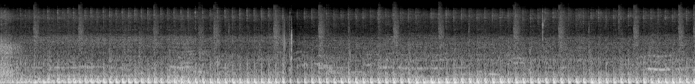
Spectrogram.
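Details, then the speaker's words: Old carbureted Honda Vario 110 scooter that stalled and wouldn't start, running after starter replacement: even, steady small-single idle; the fault was a weak battery. "oke teman-teman Bisa denger ya motornya sudah hidup ya jadi permasalahannya disini teman-temannya untuk motor ini adalah aki yang lemah Ya"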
